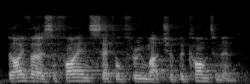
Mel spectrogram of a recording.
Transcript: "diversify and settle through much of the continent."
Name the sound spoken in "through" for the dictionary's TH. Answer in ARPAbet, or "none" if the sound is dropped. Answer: TH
